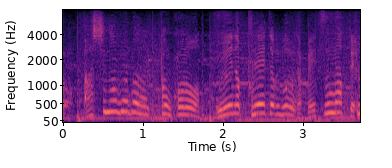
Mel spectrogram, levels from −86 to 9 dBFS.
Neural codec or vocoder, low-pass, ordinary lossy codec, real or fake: codec, 16 kHz, 1 kbps, X-Codec, HuBERT features, trained on general audio; none; none; fake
